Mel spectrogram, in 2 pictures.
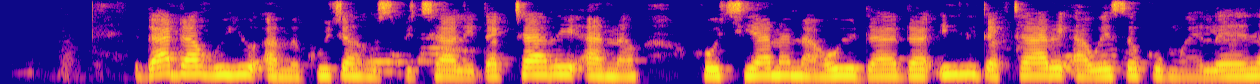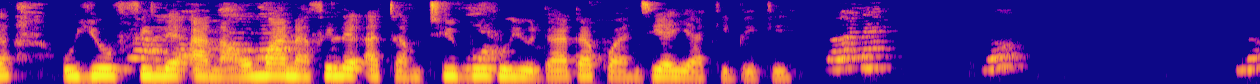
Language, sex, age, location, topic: Swahili, male, 25-35, Nakuru, health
